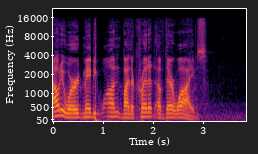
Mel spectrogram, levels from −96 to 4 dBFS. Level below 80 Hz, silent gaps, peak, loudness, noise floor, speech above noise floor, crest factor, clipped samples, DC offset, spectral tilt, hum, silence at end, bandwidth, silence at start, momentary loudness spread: -52 dBFS; none; -8 dBFS; -25 LUFS; -61 dBFS; 37 dB; 16 dB; under 0.1%; under 0.1%; -5.5 dB/octave; none; 0.8 s; 16 kHz; 0 s; 11 LU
